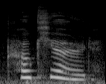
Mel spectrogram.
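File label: "procured", US English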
